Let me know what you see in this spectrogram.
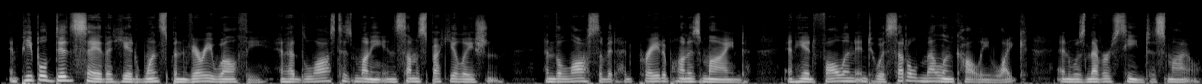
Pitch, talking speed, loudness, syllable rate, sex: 130 Hz, 220 wpm, -23 LUFS, 5.5 syllables/s, male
